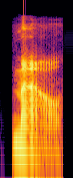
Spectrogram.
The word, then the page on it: moue: British English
